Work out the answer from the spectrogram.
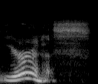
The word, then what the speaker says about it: Uranus: far from the planet Uranus. This uh planet can be pronounced several different ways, none of which are very comfortable. Uranus, Uranus, Uranus. Take your pick. I like Uranus. That's how I learned it.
